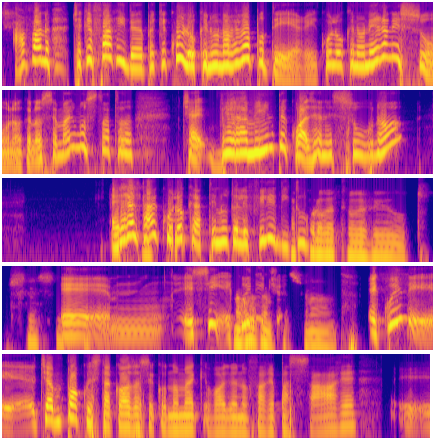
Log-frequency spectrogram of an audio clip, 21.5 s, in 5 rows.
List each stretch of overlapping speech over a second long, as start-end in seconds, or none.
none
